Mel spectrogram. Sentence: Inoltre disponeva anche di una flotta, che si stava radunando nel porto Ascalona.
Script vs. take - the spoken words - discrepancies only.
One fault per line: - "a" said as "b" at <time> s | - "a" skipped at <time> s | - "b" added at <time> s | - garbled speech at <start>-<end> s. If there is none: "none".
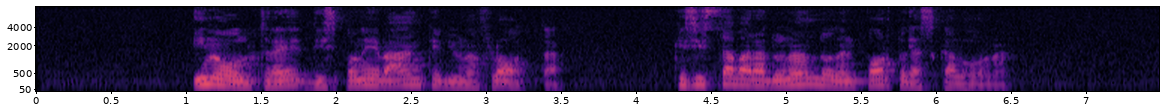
none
